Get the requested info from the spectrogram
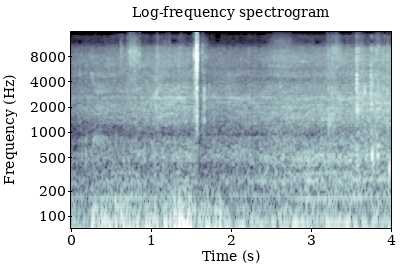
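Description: Low, steady rumble of wind buffeting the microphone, with one sharp click about a second and a half in.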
